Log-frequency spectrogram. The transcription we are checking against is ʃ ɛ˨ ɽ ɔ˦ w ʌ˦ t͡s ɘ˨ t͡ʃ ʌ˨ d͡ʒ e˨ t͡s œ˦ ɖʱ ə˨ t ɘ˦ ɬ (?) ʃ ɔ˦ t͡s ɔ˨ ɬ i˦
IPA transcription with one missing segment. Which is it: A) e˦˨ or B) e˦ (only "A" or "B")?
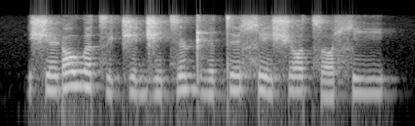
A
